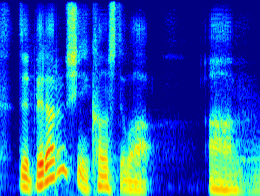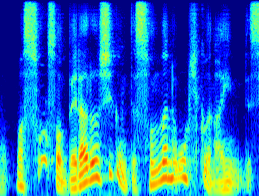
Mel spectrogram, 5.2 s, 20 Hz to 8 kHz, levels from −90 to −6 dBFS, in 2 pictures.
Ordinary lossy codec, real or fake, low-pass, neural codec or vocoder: none; fake; none; codec, 16 kHz, about 1 kbps, DyCAST, with the encoder's durations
